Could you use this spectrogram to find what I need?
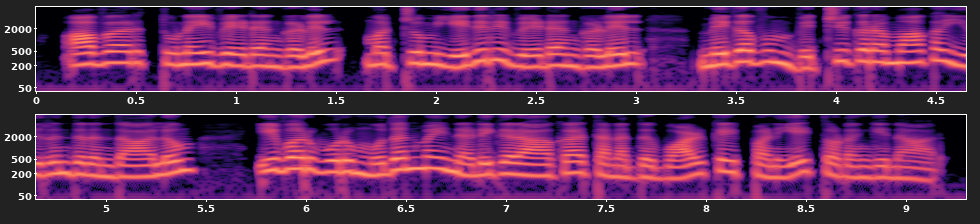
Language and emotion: Tamil, neutral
